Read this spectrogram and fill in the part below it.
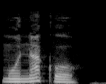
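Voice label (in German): "monaco", German; pronunciation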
